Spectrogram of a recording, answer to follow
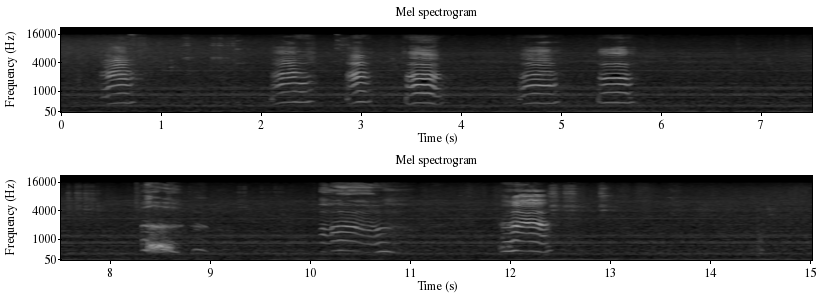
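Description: A toddler's short, high-pitched vocal calls, about ten of them, each rising and falling in pitch, with a louder, rougher squeal about halfway through.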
